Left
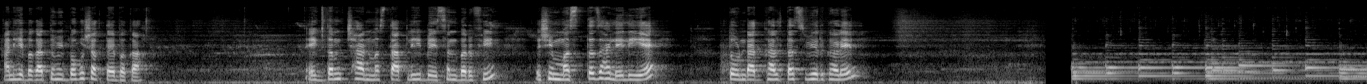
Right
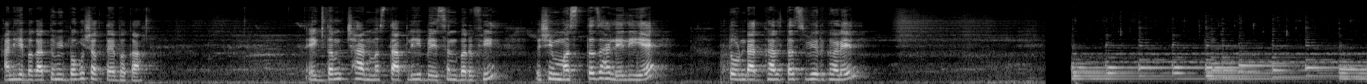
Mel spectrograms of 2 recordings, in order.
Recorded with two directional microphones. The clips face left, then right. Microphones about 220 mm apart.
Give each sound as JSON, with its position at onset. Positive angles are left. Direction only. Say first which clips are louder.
{"t": 0.0, "sound": "a woman's voice", "louder": "left 4 dB", "side_deg": 40}
{"t": 3.2, "sound": "a woman's voice", "louder": "left 4 dB", "side_deg": 35}
{"t": 10.7, "sound": "music", "louder": "even", "side_deg": 0}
